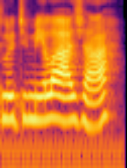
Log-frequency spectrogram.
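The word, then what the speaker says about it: Ludhmila Hajjar: So the person who was being supposedly considered for health minister was Ludmila Aja. – That's correct, yes. That's exactly how you pronounce that name.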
